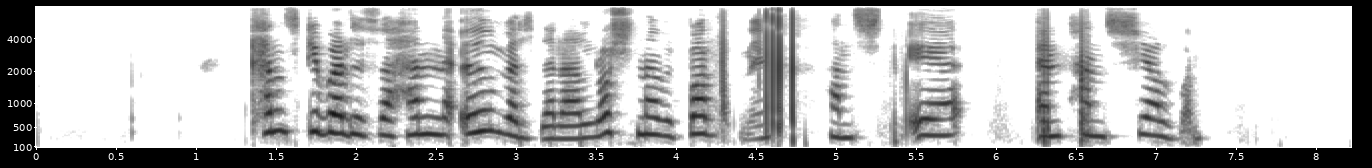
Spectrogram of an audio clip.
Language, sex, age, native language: Icelandic, female, 50-59, Icelandic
